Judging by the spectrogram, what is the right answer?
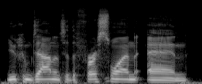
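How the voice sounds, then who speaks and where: A man acting as game master, narrating a tabletop game casually with halting phrasing and asides. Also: fairly low pitch, fairly even intonation.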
